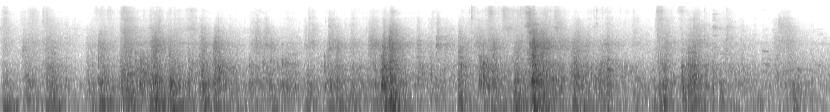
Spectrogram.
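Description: Boxing gloves landing in a sparring exchange: an irregular series of punch thuds, the loudest about six and eight seconds in.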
